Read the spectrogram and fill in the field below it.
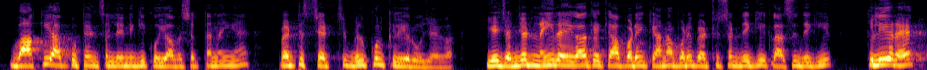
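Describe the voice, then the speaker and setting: High-pitched guy doing exam math prep, quick and reassuring, echoey room. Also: darkish tone. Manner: brisk, reassuring, often checks in with students. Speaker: math teacher.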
